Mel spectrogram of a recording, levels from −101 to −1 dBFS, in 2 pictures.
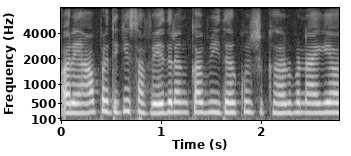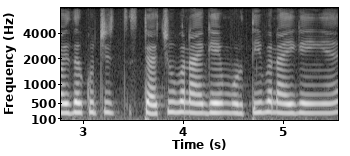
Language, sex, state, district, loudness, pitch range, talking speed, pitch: Hindi, female, Bihar, Vaishali, -17 LUFS, 250-265 Hz, 270 wpm, 255 Hz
